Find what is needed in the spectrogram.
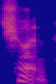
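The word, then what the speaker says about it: cun: called the chun measurements it's spelled c-u-n pronounced chun chun measurements basically say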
